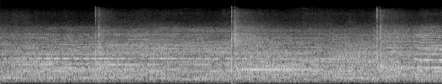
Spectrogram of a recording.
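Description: Violin played with the bow in Carnatic style, a run of sustained notes, with three sharp percussive taps about a second in, just past two seconds and near the end.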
